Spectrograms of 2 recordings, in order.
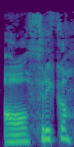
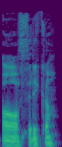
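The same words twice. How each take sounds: First: AFRIKA thrown out high in disbelief; incredulous exclamation. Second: Said in the usual way. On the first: A narrator's reading. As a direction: repeat it as if it were absurd, pitched high. Incredulous repeat of the place name. (vantro utrop, høyt i tonen)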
